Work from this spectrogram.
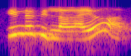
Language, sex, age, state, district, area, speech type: Nepali, female, 18-30, West Bengal, Darjeeling, rural, conversation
